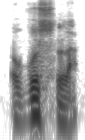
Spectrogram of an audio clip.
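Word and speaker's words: غسل: nawaitul ghuslu, tapi nawaitul ghusla. Pakai ghinnya yang dibaca dhammah. Karena kalau ghinnya yang dibacanya fathah, maka berarti mandinya nggak seluruh tubuh yang basah.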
